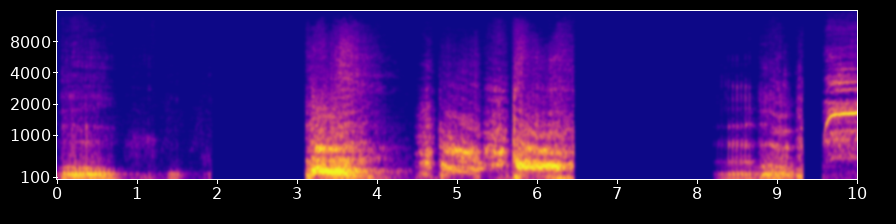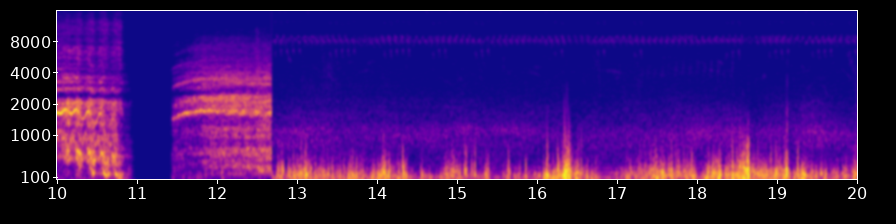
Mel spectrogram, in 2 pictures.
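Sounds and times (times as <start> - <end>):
tiger roaring and growling: 3.1 - 6.5, 8.2 - 9.4
horse whinnying: 8.8 - 12.7.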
